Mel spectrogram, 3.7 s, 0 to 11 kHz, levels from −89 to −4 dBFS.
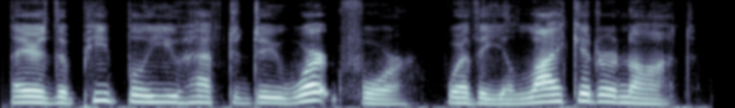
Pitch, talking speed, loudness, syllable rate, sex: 175 Hz, 260 wpm, -19 LUFS, 5.8 syllables/s, female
